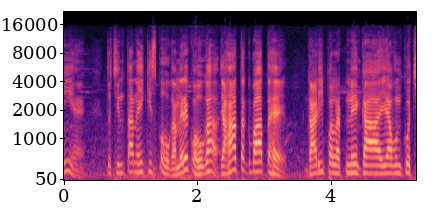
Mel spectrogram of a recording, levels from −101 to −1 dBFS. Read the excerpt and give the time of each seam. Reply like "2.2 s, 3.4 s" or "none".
2.3 s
